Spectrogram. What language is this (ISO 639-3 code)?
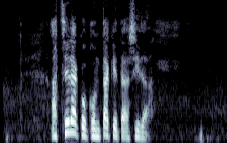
eus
